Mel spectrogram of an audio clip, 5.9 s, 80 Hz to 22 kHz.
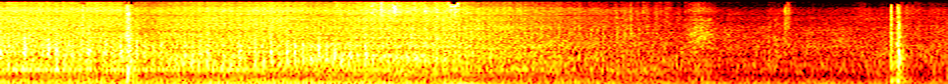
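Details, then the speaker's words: VAZ-2101 engine idling on choke: regular deep knock about four per second until stall; knock traced to one cylinder by disconnecting plugs, pointing to its connecting rod bearings. Connecting rod bearing knock. "Вона на підсосі для того, щоб розуміти, щоб чутно було стук. Так, ми чуємо стук дуже ярко."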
